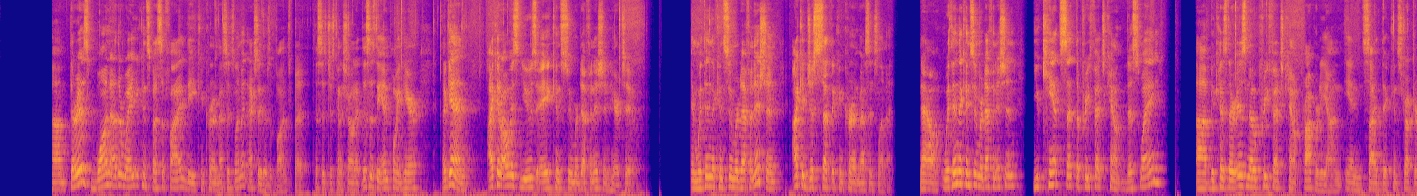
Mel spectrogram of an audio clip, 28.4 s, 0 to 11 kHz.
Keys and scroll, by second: 7.8 Delete, 12.2 Return, 13.1 alt+super+Return, 14.3 F12, 27.0 Escape, 28.0 Delete.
